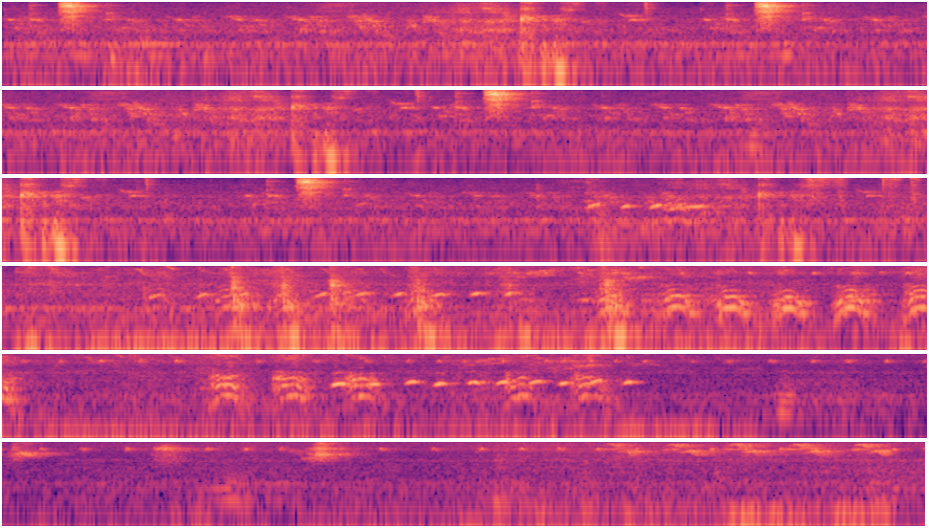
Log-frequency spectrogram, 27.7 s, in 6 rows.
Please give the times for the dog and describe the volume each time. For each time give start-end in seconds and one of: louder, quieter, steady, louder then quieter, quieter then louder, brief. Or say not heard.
12.2-21.7 louder.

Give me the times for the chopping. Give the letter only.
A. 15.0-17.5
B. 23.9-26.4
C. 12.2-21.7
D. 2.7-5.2
A.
